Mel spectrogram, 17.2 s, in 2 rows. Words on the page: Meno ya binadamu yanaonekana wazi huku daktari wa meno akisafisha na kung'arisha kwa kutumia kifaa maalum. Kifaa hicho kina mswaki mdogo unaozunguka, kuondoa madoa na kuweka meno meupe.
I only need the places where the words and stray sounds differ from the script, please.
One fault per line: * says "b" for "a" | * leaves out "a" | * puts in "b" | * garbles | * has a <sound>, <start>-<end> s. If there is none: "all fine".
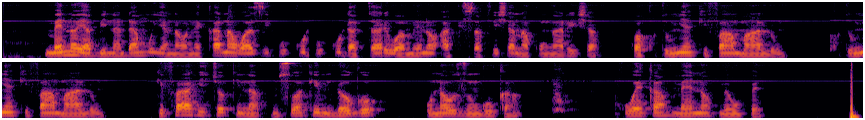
* puts in "huku"
* puts in "kutumia"
* puts in "maalum Kifaa"
* leaves out "kuondoa madoa na"
* has a bark, 14.1-14.4 s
